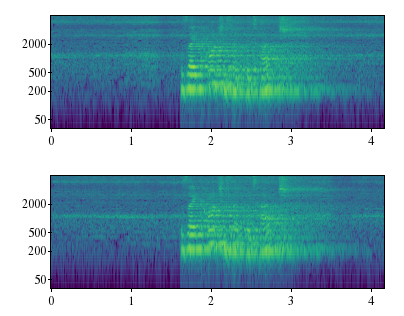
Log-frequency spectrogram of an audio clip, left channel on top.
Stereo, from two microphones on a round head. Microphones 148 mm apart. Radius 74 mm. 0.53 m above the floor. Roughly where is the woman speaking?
Right.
